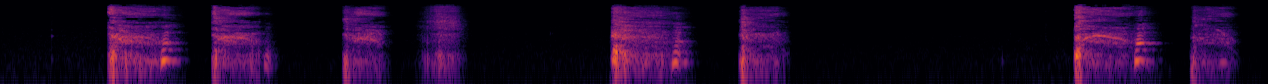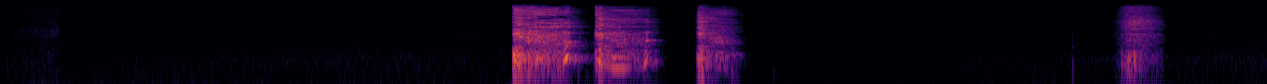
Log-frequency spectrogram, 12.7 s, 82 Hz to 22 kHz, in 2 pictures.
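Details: About 14 short, dry coughs from a girl in clusters of two to three, separated by silence; acted, simulated coughing.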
